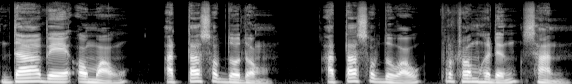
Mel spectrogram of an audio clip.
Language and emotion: Bodo, neutral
